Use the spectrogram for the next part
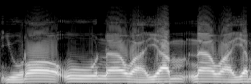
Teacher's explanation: yura'una wayam disambung gitu, maka panjangnya u tetaplah menjadi mad badal. Nah, tetaplah menjadi mad badal, dibaca dengan panjang 2 harokat.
